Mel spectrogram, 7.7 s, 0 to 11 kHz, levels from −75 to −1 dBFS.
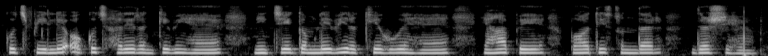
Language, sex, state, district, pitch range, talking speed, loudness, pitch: Hindi, female, Uttar Pradesh, Etah, 200-215 Hz, 170 wpm, -22 LUFS, 205 Hz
